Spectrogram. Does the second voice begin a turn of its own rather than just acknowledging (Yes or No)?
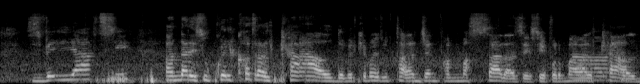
Yes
